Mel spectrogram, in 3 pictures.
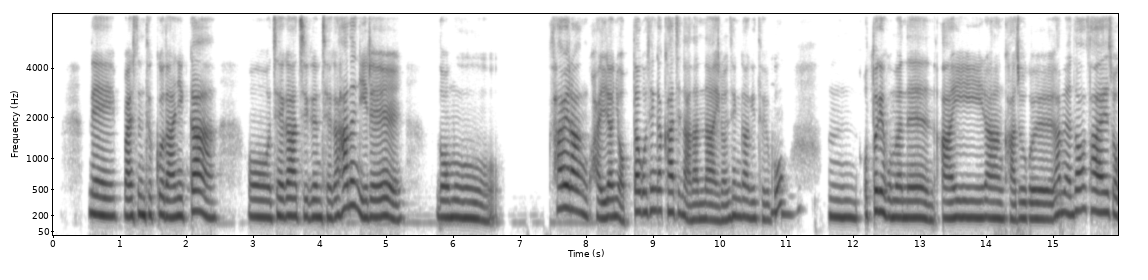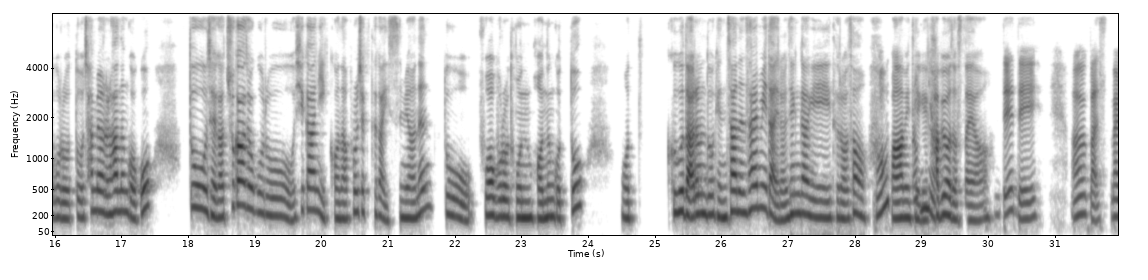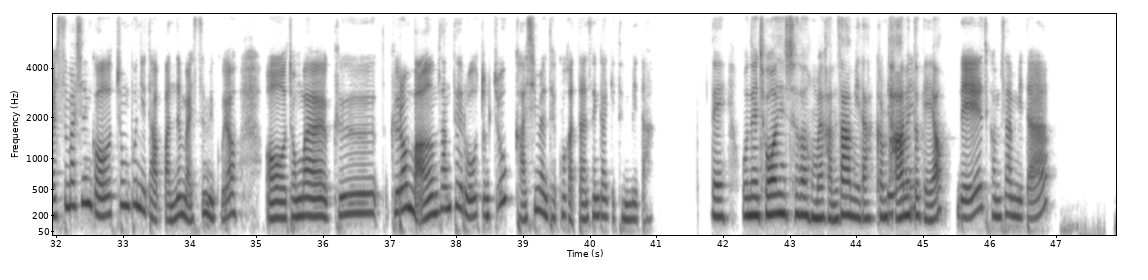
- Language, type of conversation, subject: Korean, advice, 수입과 일의 의미 사이에서 어떻게 균형을 찾을 수 있을까요?
- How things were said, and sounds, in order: tapping; other background noise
